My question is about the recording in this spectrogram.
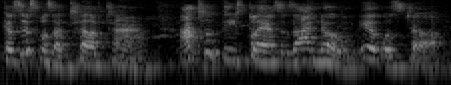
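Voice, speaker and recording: Excited high-voiced woman in echoey hall. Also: measured pace, faint music behind. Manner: exuberant, laughing, repeats lines for emphasis. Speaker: graduate and university staff speaker. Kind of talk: excited commencement speech. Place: large ceremony hall.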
